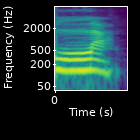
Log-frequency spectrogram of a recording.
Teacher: ला का उच्चारण करते टाइम जीवा आगे लॉक हो जाती है और वायु हमारी पार्श्व से निकलने लगती है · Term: पार्श्विक व्यंजन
